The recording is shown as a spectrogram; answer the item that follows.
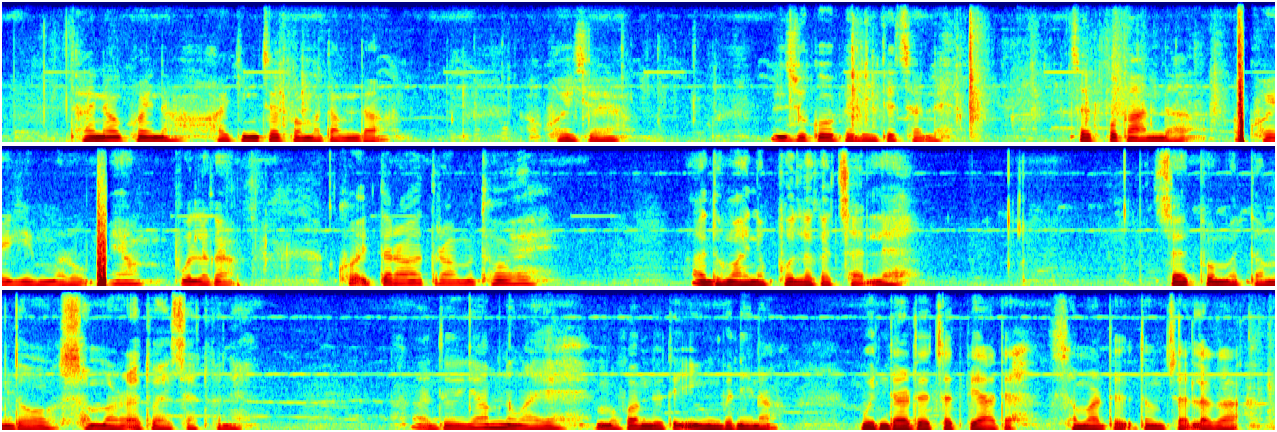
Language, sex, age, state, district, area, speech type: Manipuri, male, 30-45, Manipur, Chandel, rural, spontaneous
